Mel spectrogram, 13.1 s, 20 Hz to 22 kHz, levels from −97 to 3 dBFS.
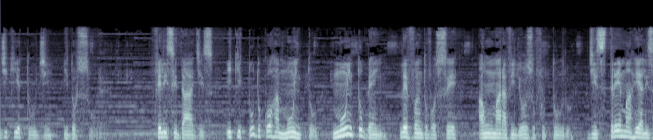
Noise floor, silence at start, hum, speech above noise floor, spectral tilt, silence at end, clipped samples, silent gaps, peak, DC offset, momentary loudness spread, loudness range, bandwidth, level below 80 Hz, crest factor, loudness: -37 dBFS; 0 s; none; 21 dB; -5.5 dB/octave; 0 s; under 0.1%; none; 0 dBFS; under 0.1%; 18 LU; 5 LU; 10 kHz; -44 dBFS; 16 dB; -17 LUFS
